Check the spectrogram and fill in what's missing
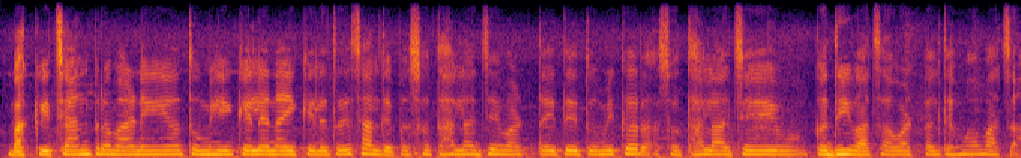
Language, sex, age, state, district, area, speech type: Marathi, female, 18-30, Maharashtra, Osmanabad, rural, spontaneous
